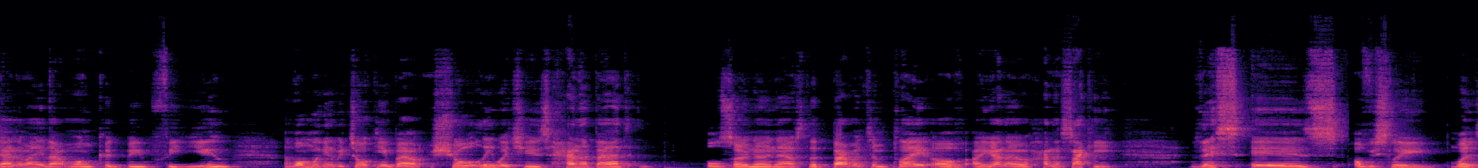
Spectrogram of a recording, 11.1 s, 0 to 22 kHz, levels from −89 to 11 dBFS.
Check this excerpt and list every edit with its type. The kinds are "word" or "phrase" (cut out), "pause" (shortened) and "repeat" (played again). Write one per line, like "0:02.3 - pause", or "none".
none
